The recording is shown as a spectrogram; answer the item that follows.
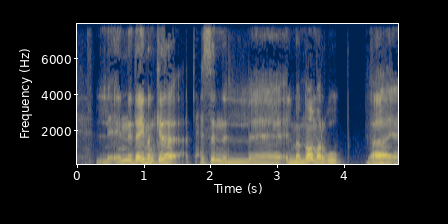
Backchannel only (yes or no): yes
